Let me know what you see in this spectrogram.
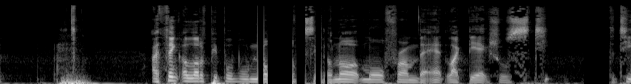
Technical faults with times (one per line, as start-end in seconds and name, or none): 2.57-3.28 digital broadcast dropout
5.84-6.10 digital broadcast dropout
